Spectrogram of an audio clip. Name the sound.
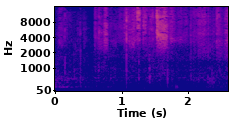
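turning a paper page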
